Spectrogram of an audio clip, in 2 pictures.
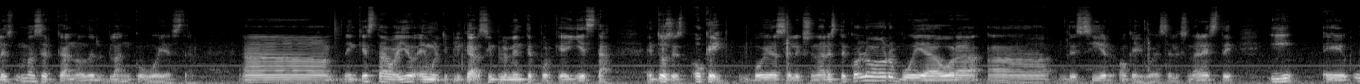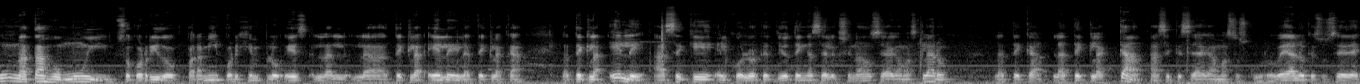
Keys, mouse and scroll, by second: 4.1 click, 5.9 click, 7.8 ctrl+click, 11.3 ctrl+click, 22.8 l, 25.5 k.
